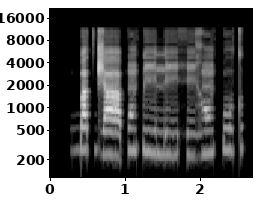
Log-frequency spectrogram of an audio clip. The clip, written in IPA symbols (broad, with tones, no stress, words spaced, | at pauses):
ɡ͡ba˧td͡ʒaː˨ pɔ̃˧k͡piː˨niː˨hi˨ ɣɔ̃˧ k͡pu˦t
